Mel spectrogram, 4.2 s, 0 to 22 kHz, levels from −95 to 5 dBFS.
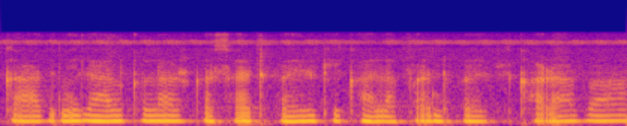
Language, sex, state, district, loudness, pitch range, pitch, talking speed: Hindi, female, Bihar, Vaishali, -15 LUFS, 165-175 Hz, 170 Hz, 185 wpm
